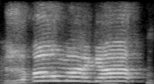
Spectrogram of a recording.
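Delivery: high squealing panicked cry; retold ride panic, squealed high; panicked friend. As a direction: squeal it like he's lifting out of his seat.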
